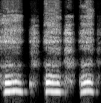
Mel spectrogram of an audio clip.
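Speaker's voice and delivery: loud sobbing wail, pitch up; crying wail. Shown as a demonstration. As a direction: wail out a choked cry. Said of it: "the kind of cry you cry".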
